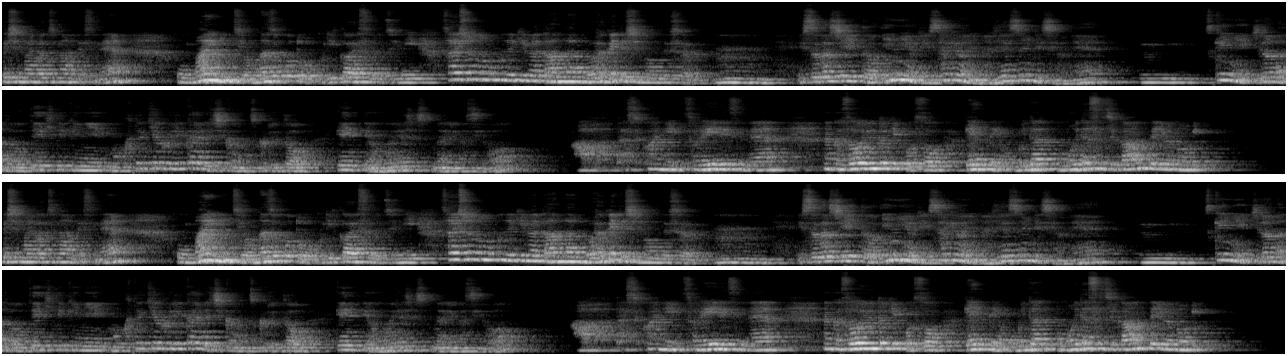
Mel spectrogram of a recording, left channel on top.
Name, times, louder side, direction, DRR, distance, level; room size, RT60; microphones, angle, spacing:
voice 1, 0.0-6.9 11.4-11.9 18.5-24.8, right 1 dB, 60° right, -7 dB, 1.2 m, -20 dB
voice 2, 7.1-11.0 12.1-15.8 16.2-17.9, left 1 dB, 25° right, -11 dB, 0.8 m, -25 dB
2.7 x 2.5 x 3.0 m, 1.1 s
head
